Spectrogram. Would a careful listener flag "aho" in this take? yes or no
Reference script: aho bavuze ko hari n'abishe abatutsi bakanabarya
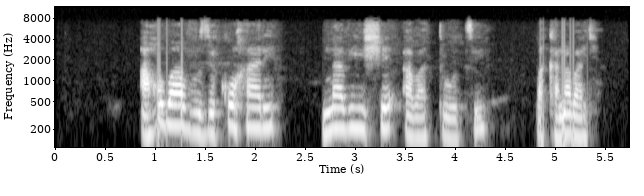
no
